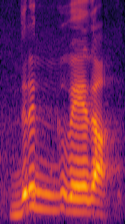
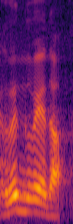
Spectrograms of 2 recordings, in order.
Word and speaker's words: Drigveda: Drigveda. Abhi boliye. Not Rigveda.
